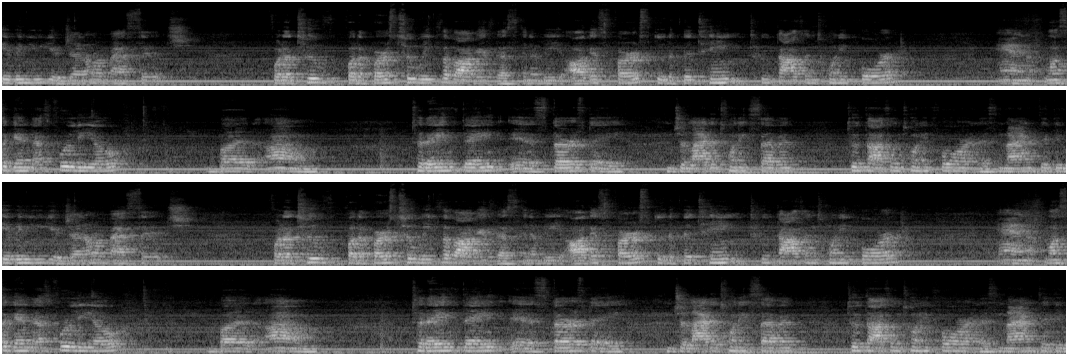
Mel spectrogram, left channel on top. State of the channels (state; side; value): normal; both; correlation 0.59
